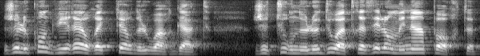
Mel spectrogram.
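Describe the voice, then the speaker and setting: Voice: mid-range voice, moderate pace, lightly acted. The reader voicing a solemn, commanding old peasant. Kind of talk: audiobook character reading.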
